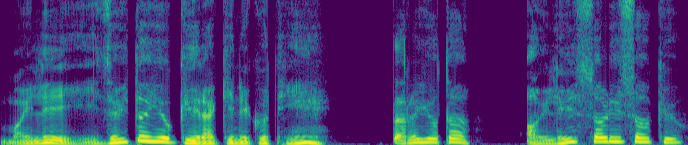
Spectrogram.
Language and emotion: Nepali, sad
